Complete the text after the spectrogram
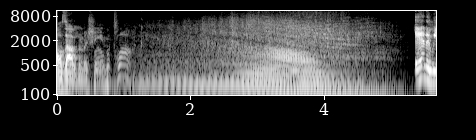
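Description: A small propeller plane drones overhead and its pitch falls as it passes.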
